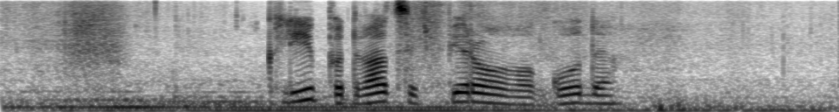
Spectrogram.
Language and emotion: Russian, neutral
